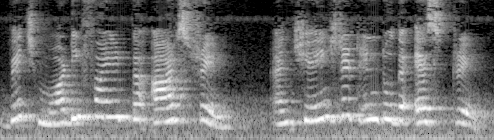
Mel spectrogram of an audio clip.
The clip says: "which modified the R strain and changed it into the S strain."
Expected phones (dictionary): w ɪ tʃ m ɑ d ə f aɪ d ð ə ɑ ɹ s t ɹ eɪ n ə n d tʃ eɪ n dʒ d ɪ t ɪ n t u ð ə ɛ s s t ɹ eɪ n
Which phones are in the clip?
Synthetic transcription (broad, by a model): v ɪ tʃ m ɑ d ə f aɪ d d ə ɑ ɹ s t ɹ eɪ n ə n d tʃ eɪ n dʒ d ɪ t ɪ n t u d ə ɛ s s t ɹ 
